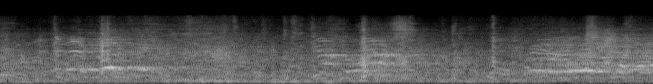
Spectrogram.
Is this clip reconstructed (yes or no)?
yes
